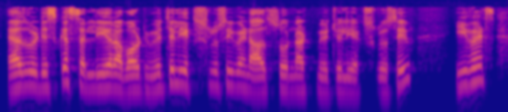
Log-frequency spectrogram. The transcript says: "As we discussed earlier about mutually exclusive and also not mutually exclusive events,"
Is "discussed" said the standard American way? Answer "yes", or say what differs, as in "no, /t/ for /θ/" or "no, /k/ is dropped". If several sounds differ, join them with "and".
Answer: no, /t/ is dropped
